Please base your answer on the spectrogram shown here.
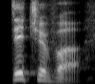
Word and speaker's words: Ditcheva: Dakota Dicha. And those are both three syllables.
